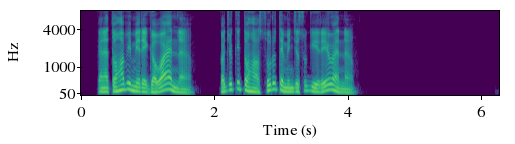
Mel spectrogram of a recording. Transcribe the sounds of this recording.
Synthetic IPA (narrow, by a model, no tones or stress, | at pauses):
kɐnɛt̪ʊɦãbʱimeːɾeɡɐʋaɦɛn | kɐd͡ʒoːkit̪ʊɦãsʊɾt̪emɪ̃ɲd͡ʒosʊɡiɾeːoɦɛn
